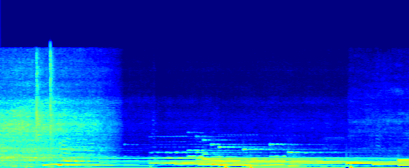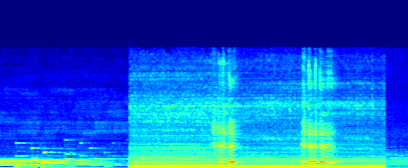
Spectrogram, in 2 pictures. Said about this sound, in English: That's the sound of coffee, Debbie.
